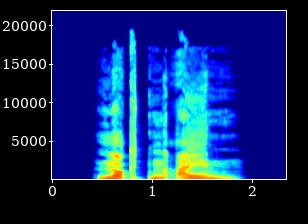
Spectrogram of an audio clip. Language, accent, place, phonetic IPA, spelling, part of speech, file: German, Germany, Berlin, [ˌlɔktn̩ ˈaɪ̯n], loggten ein, verb, De-loggten ein.ogg
- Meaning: inflection of einloggen: 1. first/third-person plural preterite 2. first/third-person plural subjunctive II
